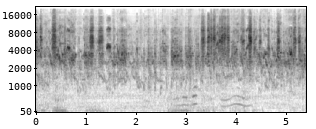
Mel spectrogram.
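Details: Australian budgies chattering with squawks and chirps, while lower wavering, voice-like warbled notes rise and fall midway through the busy high-pitched flock noise.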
